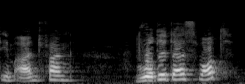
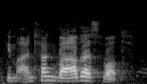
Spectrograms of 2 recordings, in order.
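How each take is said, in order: First: Higher, louder and slow on "wurde das Wort"; wrong version stressed. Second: Firm statement, falling tune on "war das Wort"; correct version. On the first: Preacher showing the congregation the wrong reading, high and loud. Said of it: "es heißt nicht". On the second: Preacher giving the congregation the right reading, firm and falling. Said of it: "sondern, wie heißt es?". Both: Shown as a demonstration.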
